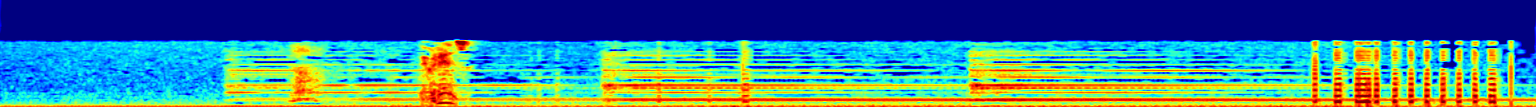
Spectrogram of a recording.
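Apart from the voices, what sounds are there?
church bells ringing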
